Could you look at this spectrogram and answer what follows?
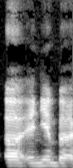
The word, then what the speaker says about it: Enyimba: Enyimba Economic City.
